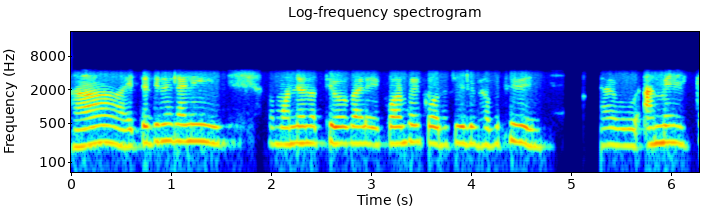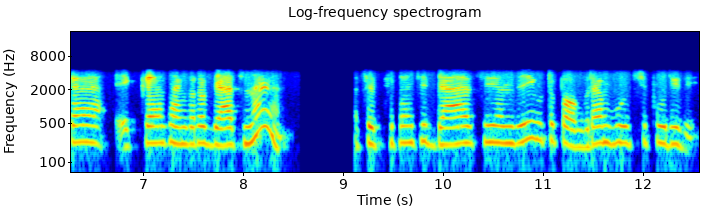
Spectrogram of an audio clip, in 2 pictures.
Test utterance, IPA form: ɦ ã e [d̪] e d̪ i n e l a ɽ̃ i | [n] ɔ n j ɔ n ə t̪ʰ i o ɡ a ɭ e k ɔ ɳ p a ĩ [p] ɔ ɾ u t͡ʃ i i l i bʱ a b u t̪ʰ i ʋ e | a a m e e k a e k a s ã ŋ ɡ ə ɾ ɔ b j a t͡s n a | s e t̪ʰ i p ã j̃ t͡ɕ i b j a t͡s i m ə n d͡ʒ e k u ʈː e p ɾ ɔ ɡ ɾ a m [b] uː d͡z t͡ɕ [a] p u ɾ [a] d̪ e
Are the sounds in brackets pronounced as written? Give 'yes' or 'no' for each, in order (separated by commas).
no, no, no, yes, no, no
